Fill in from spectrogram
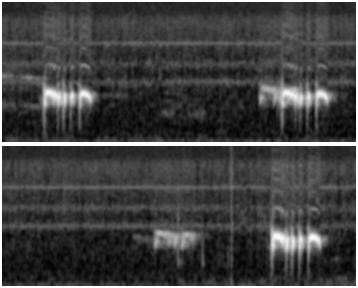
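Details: Actively singing zebra dove with a sweet voice, delivering four cooing phrases roughly every two to three seconds, three loud and rolling, one softer and shorter, with a sharp click near the end.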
